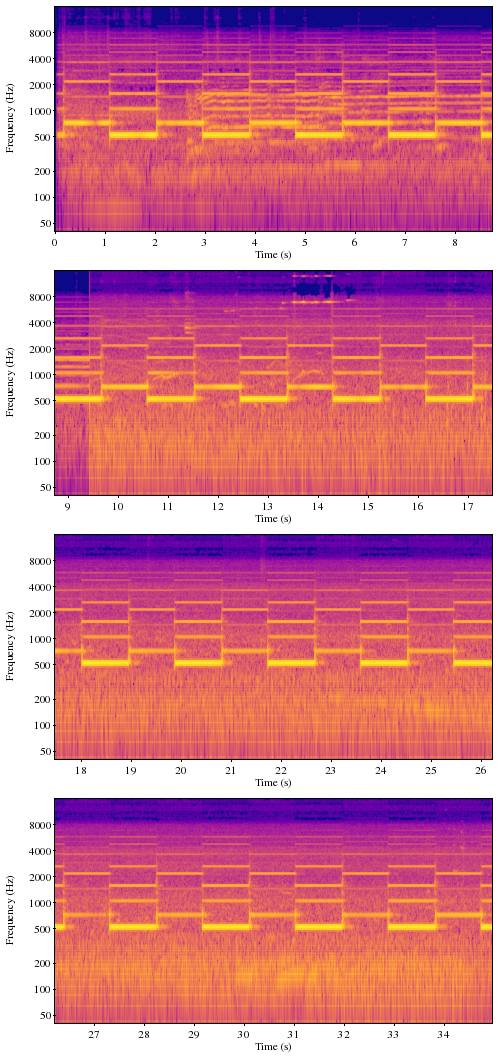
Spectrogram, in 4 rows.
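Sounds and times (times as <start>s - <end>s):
level crossing two-tone alarm: 0.0s - 34.9s
steady rumbling noise: 9.4s - 18.0s.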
